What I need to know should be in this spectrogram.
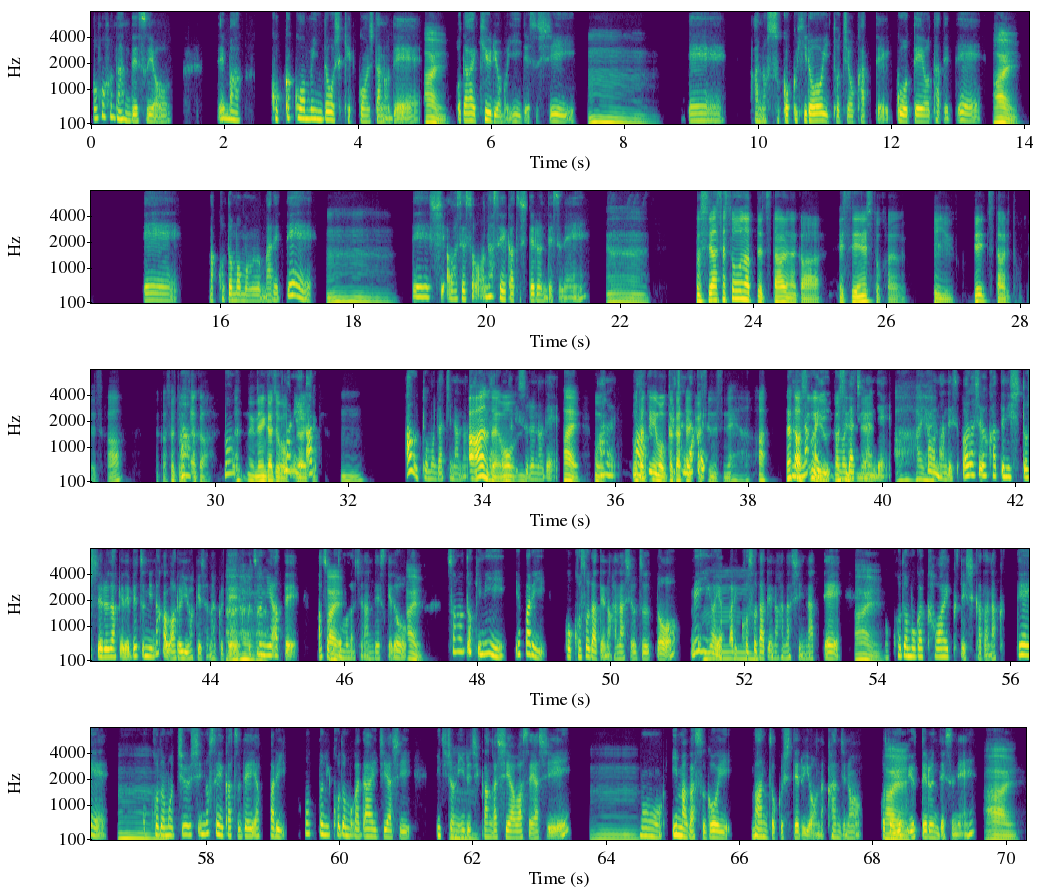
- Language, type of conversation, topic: Japanese, advice, 友人の成功に嫉妬を感じたとき、どうすればいいですか？
- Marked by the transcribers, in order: none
